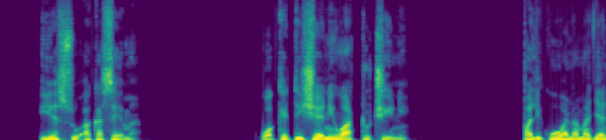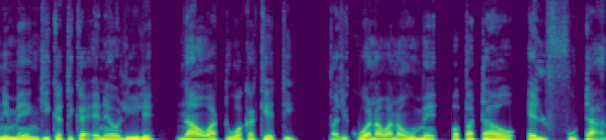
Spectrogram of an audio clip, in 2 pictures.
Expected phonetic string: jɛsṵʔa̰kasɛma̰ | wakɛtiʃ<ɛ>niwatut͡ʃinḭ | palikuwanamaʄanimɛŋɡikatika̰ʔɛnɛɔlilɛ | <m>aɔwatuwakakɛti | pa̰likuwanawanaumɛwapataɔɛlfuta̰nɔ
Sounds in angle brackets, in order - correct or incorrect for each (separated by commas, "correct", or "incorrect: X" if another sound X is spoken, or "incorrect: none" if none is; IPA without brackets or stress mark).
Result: correct, incorrect: n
